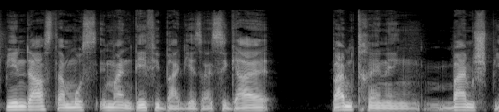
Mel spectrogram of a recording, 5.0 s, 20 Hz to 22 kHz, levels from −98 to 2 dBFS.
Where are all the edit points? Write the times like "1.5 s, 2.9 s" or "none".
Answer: none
